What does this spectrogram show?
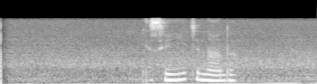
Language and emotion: Russian, neutral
